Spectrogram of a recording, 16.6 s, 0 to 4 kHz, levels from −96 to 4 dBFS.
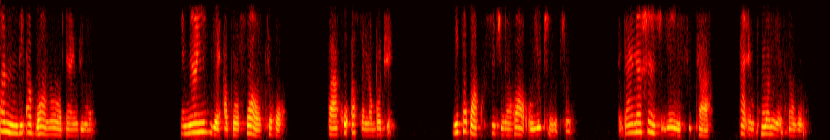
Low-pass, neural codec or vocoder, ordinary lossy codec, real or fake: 3.6 kHz; codec, 16 kHz, 2 kbps, X-Codec, HuBERT features, trained on general audio; Opus, 16 kbps; fake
